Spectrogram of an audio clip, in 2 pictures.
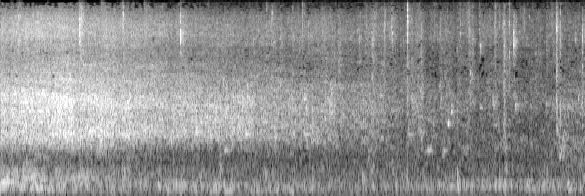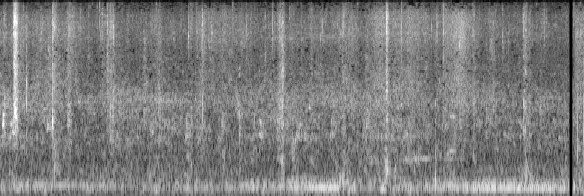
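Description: Faint outdoor street ambience on a wet, slushy street: a hiss that dies away over the first four seconds, then near quiet with scattered faint ticks and taps.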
